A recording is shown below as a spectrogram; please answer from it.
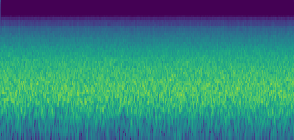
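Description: Loud, steady hiss of static from an FM radio receiver with no signal coming in: the gap between the International Space Station's voice transmissions.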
